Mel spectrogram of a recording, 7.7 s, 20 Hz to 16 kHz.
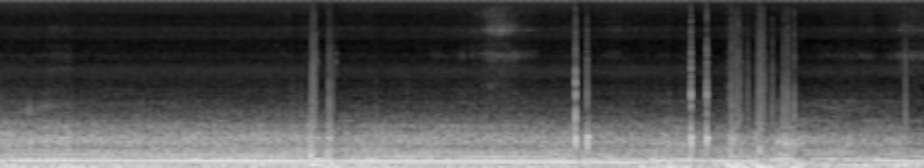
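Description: Mercedes-Benz C63 AMG's V8 heard from inside the cabin as the car slows: a steady engine hum over road rumble, its pitch slowly sinking, then stepping up briefly about five and a half seconds in, as on a downshift, before falling again. A few sharp clicks sound about two and a half seconds in and around six seconds.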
